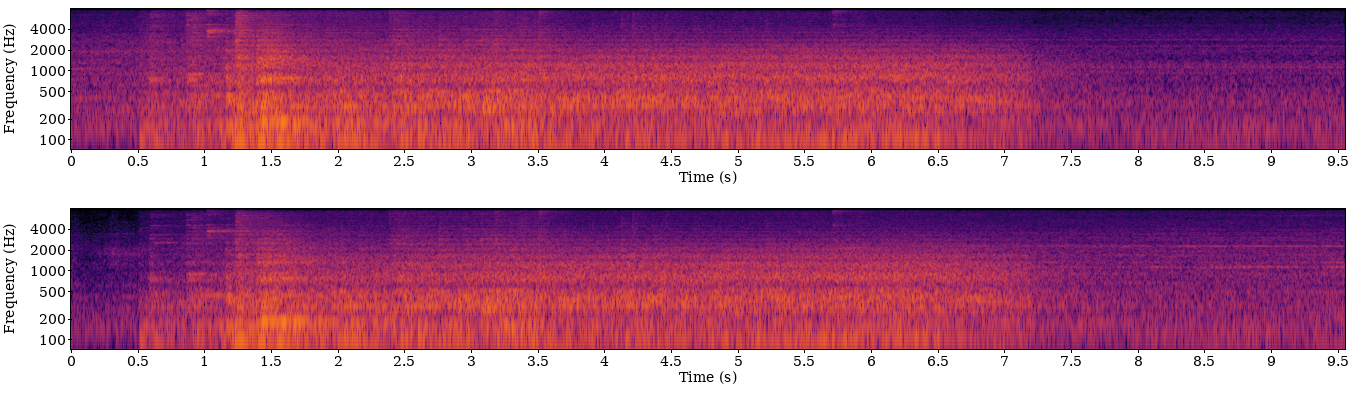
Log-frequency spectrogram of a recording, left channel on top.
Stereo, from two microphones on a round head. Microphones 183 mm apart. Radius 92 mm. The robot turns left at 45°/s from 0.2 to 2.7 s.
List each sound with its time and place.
0.5 s a sliding door: 115° left, 1.5 m; by 7.2 s 15° left, 1.5 m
